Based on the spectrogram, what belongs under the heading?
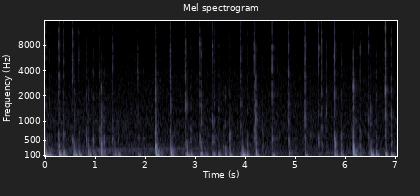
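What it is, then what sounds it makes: Plastic laptop keyboard. Long nails tap the black plastic keys of a dark laptop keyboard in an irregular stream of about 27 quick, separate taps. Each tap is a soft low thunk with a brief bright click on top that dies away almost at once.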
